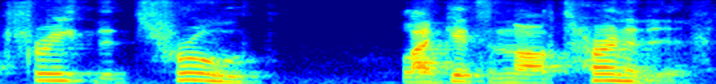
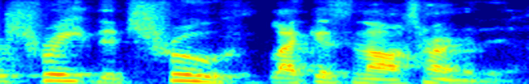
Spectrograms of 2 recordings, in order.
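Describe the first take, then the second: First: It is spoken at a deliberately slower pace. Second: It is spoken at a normal, quicker pace.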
